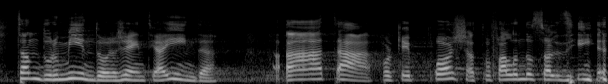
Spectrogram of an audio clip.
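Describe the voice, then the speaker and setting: A woman at a very slow pace, fairly high in pitch, with ordinary pitch variation. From Lebanon. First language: Arabic (speaking Portuguese). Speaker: church speaker giving testimony. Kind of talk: testimony. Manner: halting, hesitant.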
